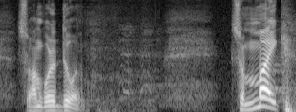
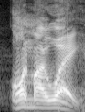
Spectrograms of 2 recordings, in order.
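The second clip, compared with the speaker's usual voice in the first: loud, raised mock-official answer; imitated booming reply; 4 semitones higher, 8 dB louder, slower than usual. Mistaken security guard answers the alarm, booming. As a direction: call it out like a guard taking charge.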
